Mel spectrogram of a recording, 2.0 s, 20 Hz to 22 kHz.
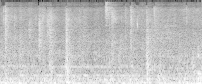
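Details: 2022 Zinger 328SB travel trailer slide-out being extended: steady low gear-motor drone with a faint whine and even rumble, no grinding or stalling, extending normally; a gear-grinding noise marks full extension.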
